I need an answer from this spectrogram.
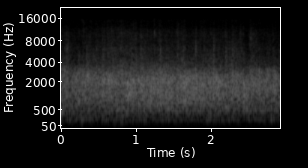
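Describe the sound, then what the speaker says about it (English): Audience at a We The Women event applauding steadily, a dense, even wash of many hands clapping with no pause for the full length. "Go ahead and clap."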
